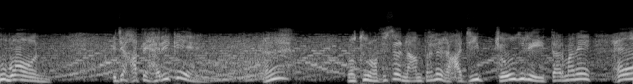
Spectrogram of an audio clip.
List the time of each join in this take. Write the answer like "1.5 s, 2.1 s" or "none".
none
